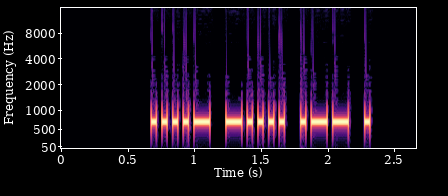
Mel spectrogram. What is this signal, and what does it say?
Morse code, heard as a keyed tone, about 30 wpm, 700 Hz. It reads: 46WE
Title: Four Challenging Letter-Number Combinations 30wpm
